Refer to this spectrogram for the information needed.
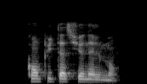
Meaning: computationally
- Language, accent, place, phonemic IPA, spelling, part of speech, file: French, France, Lyon, /kɔ̃.py.ta.sjɔ.nɛl.mɑ̃/, computationnellement, adverb, LL-Q150 (fra)-computationnellement.wav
